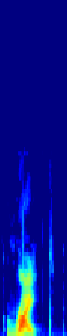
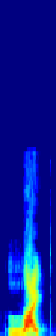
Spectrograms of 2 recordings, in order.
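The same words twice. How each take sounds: First: Loud "right" with tongue pulled back; R sound. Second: Loud "Light" with tongue behind upper teeth; L sound. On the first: Teacher drilling students, "right" with clear r. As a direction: start "right" on r, tongue not touching. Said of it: "들어오는 발음". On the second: Teacher drilling students, "Light" with clear l. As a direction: press the tongue tip to start "Light". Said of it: "요거 발음 한번 해볼게요". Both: Shown as a demonstration.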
